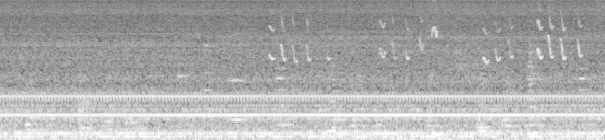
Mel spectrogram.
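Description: Quail chick giving faint, high, short peeps in quick clusters from about halfway through, over a steady electrical hum.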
